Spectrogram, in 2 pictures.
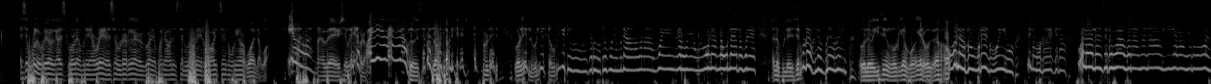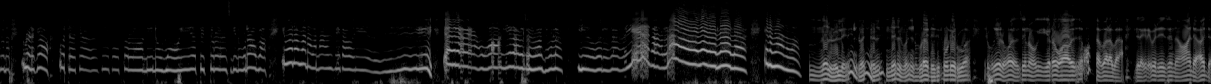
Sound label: crowd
